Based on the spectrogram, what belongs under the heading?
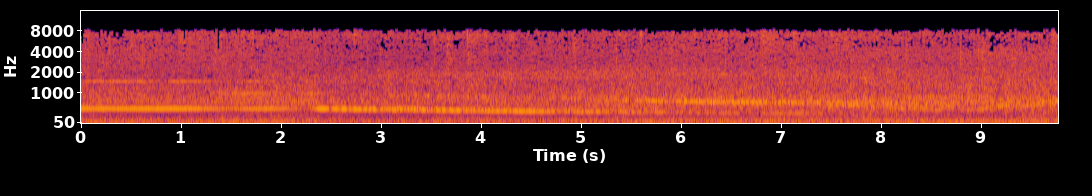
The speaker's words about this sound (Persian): شنیده شدن صدای آژیر در بخش‌هایی از تهران و تغییر مسیر هواپیمای شرکت ترکیش، مسئولان دلیل این اتفاق را بدی هوا می‌دانند.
